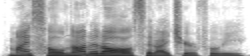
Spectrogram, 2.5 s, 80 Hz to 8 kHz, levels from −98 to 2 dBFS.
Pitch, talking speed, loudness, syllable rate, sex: 180 Hz, 190 wpm, -16 LUFS, 4.2 syllables/s, male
